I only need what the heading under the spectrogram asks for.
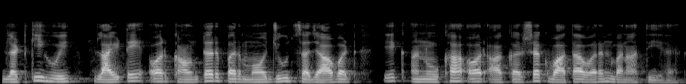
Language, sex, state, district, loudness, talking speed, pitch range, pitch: Hindi, male, Jharkhand, Ranchi, -21 LUFS, 130 wpm, 110-140 Hz, 125 Hz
